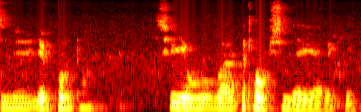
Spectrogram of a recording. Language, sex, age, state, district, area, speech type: Bodo, male, 30-45, Assam, Kokrajhar, rural, spontaneous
